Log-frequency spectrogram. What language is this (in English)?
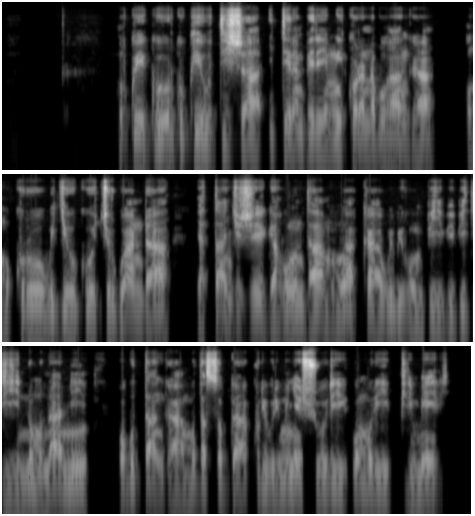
Kinyarwanda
